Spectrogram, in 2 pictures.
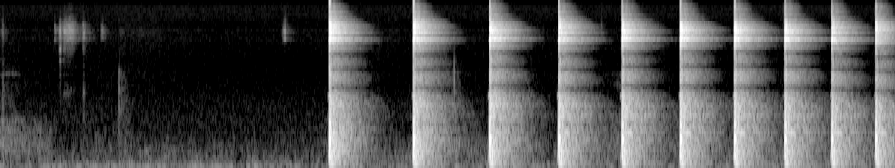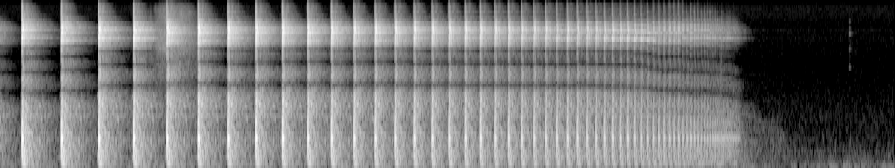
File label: pingpong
